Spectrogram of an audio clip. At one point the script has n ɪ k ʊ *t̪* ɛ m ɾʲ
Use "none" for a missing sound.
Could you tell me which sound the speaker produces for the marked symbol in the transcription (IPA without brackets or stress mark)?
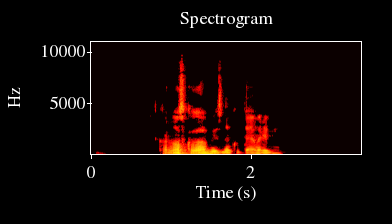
t̪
